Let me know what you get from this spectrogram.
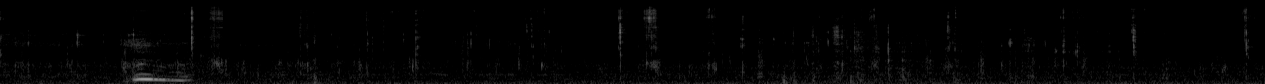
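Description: Close-miked chewing and biting of McDonald's Chicken McNuggets: many small, irregular wet mouth clicks and light crunches. A short low hum from the eater about a second and a half in.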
